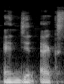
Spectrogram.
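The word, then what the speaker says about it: nginx: Ini bacanya Engine X, Teman-teman.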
